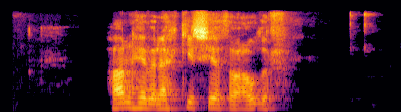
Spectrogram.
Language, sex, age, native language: Icelandic, male, 20-29, Icelandic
